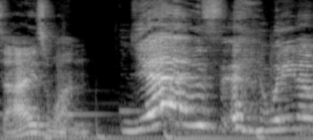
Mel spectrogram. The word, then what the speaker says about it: IZ*ONE: it's okay anyways i actually don't know what eyes one stands for but i know you do pronounce it that way when i first heard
